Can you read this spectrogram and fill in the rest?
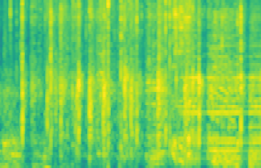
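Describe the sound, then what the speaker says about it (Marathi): An audience at a bhajan contest bursts into scattered, lively applause with sharp individual claps, while a voice talks over it and a crowd murmurs in the background. "प्रणवसाठी एकदा जोरदार टाळ्या."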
